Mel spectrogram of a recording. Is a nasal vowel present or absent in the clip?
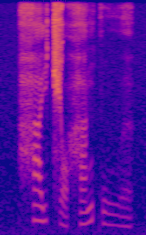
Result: absent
